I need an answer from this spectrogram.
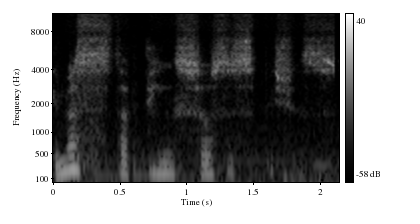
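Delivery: hushed whisper. Asked about not telling Karth, the professor answers in a whisper. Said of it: "whispers this back to you".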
